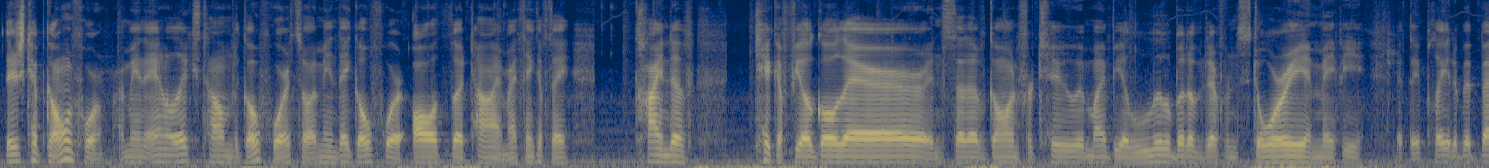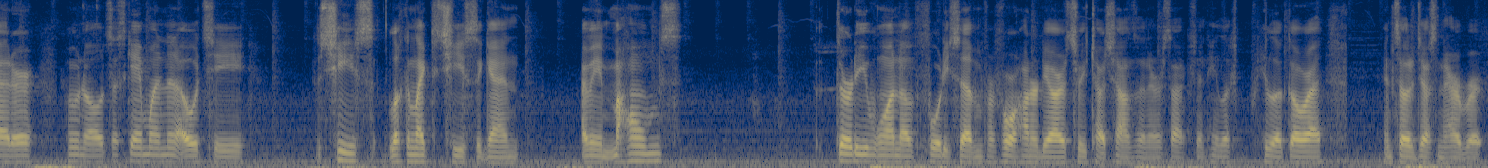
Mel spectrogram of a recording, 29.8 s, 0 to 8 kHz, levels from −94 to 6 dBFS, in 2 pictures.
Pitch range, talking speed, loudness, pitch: 105-115 Hz, 200 wpm, -25 LUFS, 110 Hz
